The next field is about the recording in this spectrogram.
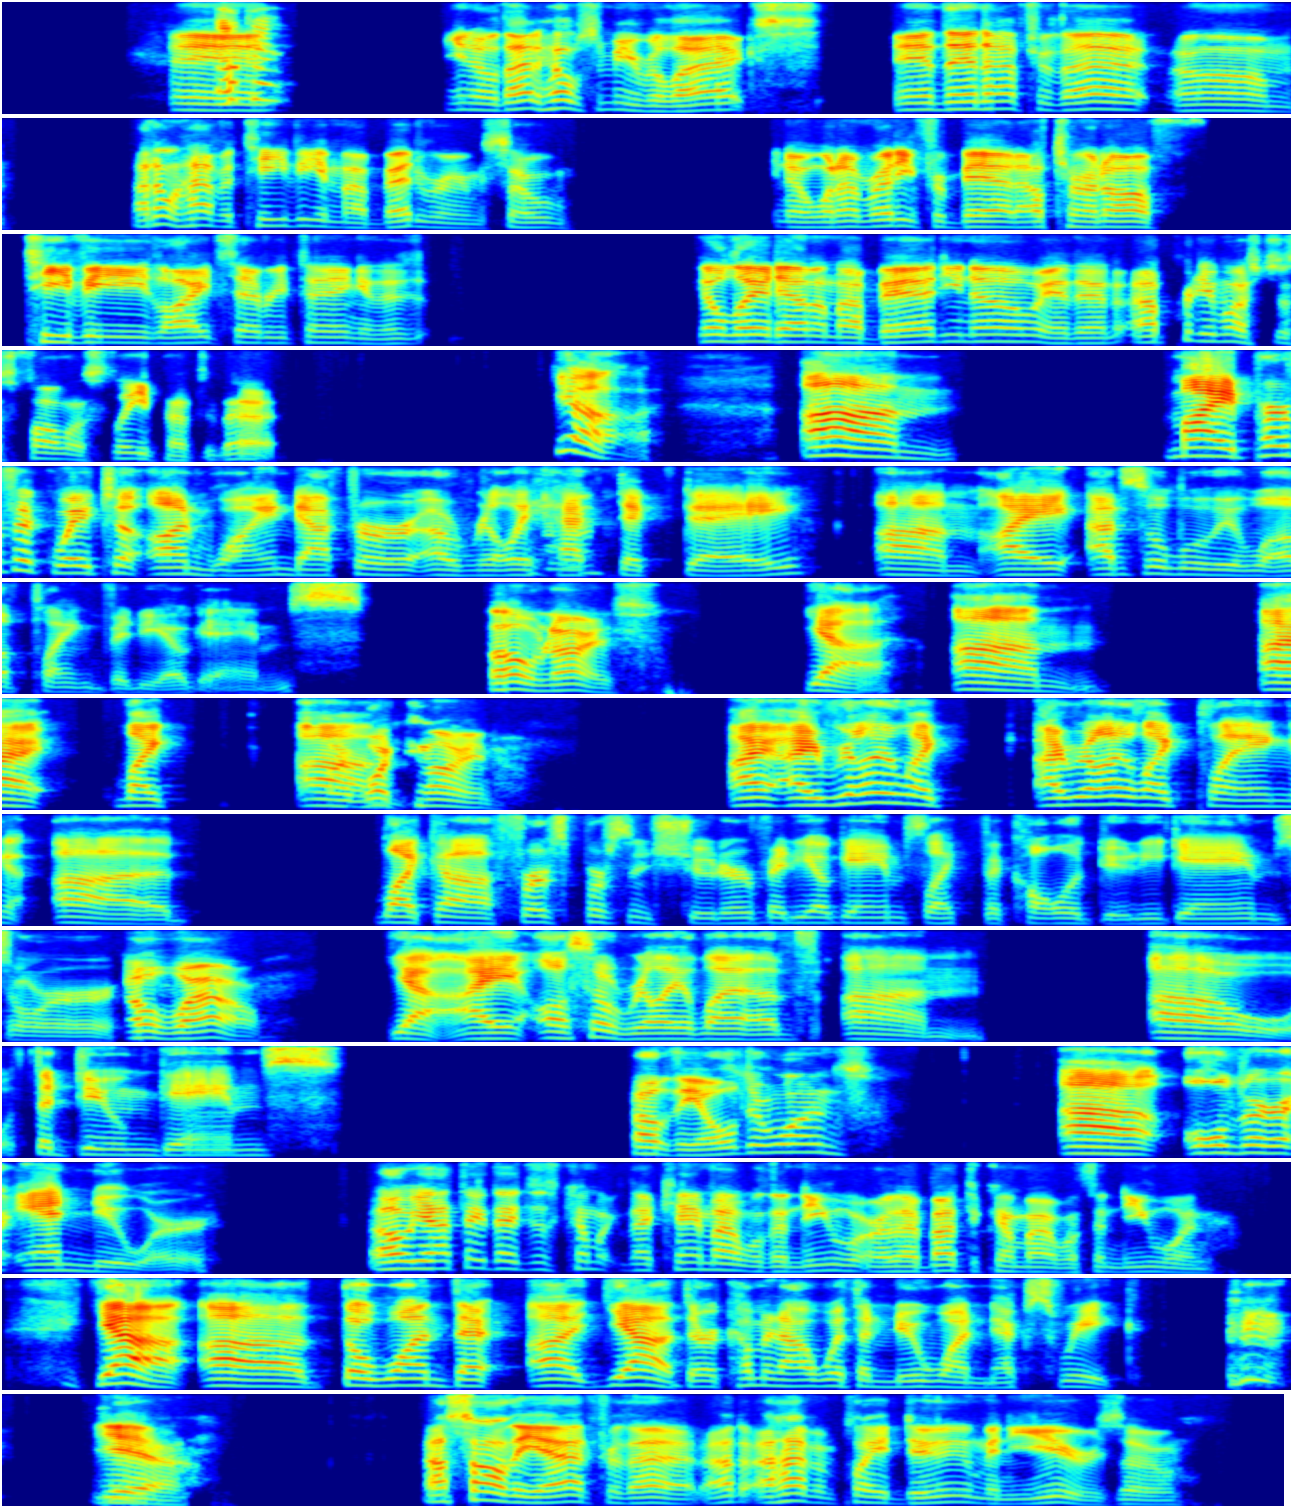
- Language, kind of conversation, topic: English, unstructured, What helps you recharge when life gets overwhelming?
- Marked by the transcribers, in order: other background noise; throat clearing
